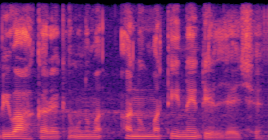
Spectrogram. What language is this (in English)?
Maithili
